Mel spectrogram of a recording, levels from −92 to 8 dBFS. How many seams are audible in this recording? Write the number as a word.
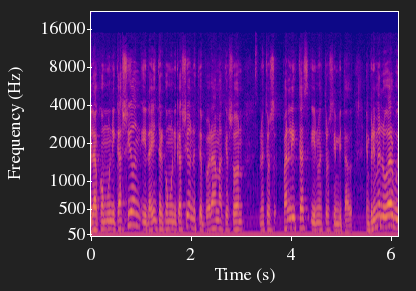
one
